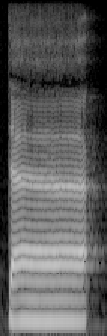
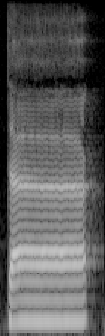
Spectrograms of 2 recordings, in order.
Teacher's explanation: জিহ্বার আগা সামনের উপরের 2 দাঁতের গোড়ার সঙ্গে লাগিয়ে উচ্চারিত হয়।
